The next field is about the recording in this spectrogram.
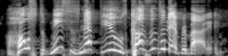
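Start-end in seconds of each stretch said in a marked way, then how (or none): none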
